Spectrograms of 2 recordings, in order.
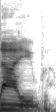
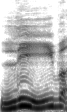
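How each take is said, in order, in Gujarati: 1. સ્વર 'eye' ડિફથોંગ છે. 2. સ્વર એક ટૂંકો 'i' અવાજ છે. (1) "બીજો પણ એક ઉચ્ચાર છે આનો, એ છે લાઈવ" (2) "આનો ઉચ્ચાર એક થાય છે લીવ"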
